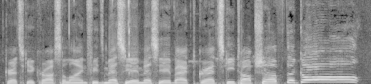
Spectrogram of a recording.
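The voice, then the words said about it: Canadian hockey announcer call. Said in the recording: “That sounded very Canadian.”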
